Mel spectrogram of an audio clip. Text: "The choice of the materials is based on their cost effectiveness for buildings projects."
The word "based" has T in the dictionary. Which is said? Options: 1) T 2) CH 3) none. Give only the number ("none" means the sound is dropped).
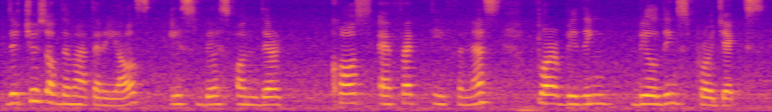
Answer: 1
